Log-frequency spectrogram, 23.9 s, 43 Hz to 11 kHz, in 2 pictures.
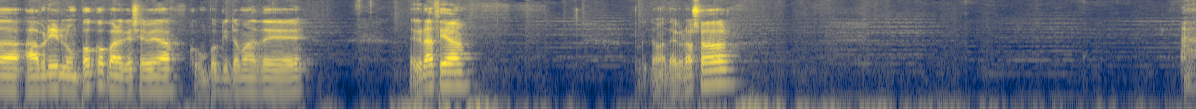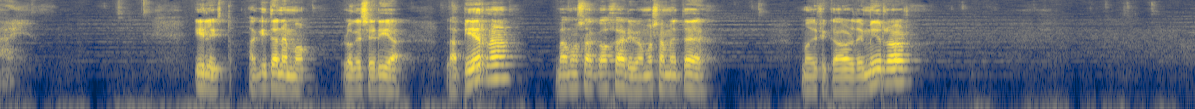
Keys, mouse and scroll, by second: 5.3 middle click, 9.0-11.1 drag, 12.8-16.9 middle drag, 16.9 Tab, 18.6 ctrl+shift+w, 19.3 ctrl+shift+q, 21.5 KP_1, 22.9 z.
